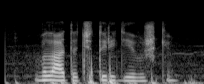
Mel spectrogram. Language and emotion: Russian, neutral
